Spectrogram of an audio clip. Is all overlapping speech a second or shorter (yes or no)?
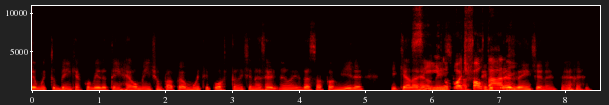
no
